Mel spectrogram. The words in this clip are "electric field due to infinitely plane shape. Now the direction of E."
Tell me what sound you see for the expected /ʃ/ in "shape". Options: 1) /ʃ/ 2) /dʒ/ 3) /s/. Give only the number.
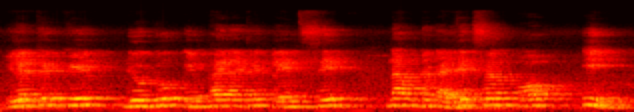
3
